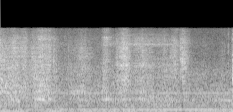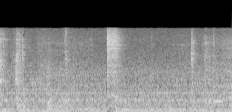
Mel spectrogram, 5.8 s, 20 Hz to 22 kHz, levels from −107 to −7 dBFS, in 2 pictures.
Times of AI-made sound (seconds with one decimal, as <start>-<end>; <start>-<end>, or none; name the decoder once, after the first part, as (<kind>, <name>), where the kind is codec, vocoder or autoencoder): none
